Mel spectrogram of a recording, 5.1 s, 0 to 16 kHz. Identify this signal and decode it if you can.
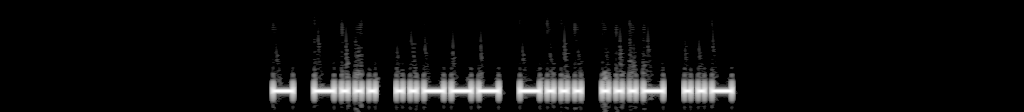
Morse code, heard as a keyed tone, about 34 wpm, 700 Hz. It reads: TB2BVU
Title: DXCC-100 Call Signs - 6 Characters - 35wpm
